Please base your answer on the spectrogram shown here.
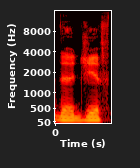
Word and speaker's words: GIF: Jif. See, you say it wrong. You know, it's like the peanut butter.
